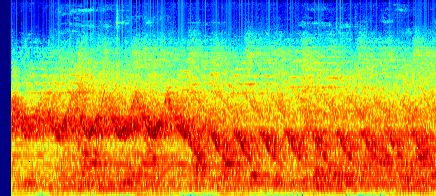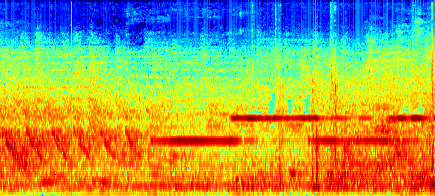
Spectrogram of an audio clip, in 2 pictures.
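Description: Car tyres squealing on the smooth floor of an underground parking garage as the car is driven hard through the turns. The squeal wavers in quick falling sweeps, about four a second, from about two seconds in.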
